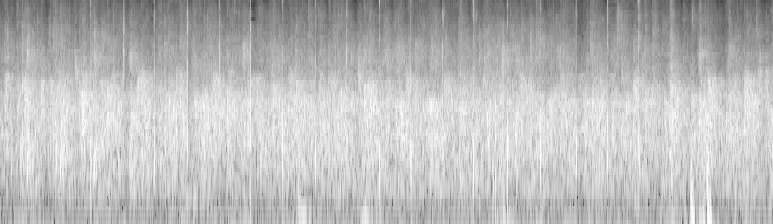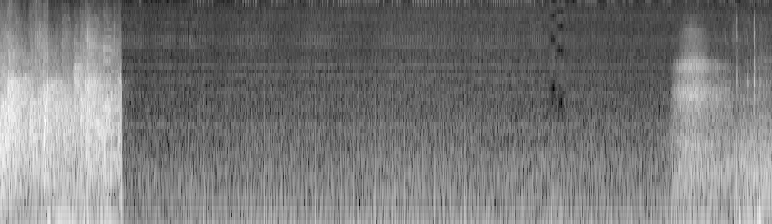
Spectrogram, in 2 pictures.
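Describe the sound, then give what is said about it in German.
An audience claps steadily in dense, sustained applause for about nine seconds, then it stops abruptly, leaving near-quiet with a brief breathy noise near the end. “Ich glaube, er sagt mehr über sich und zu euch und begrüßt ihn doch mit einem herzlichen Applaus.”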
